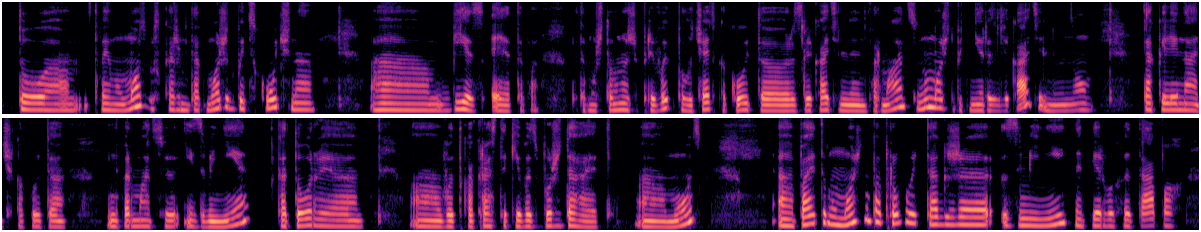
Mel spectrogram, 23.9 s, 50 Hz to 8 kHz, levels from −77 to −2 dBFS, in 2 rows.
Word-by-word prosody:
то, 175 -3 +5
м, 165 0 -3
твоему 165 -3 -3
мозгу, 240 +5 +3
скажем 170 -4 -5
так, 165 -1 -6
может 205 +5 -1
быть 200 -1 -2
скучно, 185 -6 0 0.6
эм, 165 -2 -1
без 170 -3 +2
этого, 145 -1 -2 0.3
потому 155 -2 -10
что 160 - -4
он 170 +1 -1
уже 165 -1 -4
привык 205 +9 0
получать 155 +4 0
какую-то 150 -2 +2
развлекательную 155 0 +1
информацию. 185 - -1
Ну, - - +4
может 225 -3 -1
быть, - - -15
не 155 0 -2
развлекательную, 150 - 0
но 165 +1 -7 0.5
так 180 -1 -1
или 170 0 +3
иначе 165 -3 -3
какую-то 150 0 -2 0.4
информацию 155 0 -1
извне, 145 - +1 0.3
которая, 160 -1 +1
э, - - -6 0.8
вот 150 0 +2
как 150 -1 -2
раз 165 -1 0
таки 155 - 0
возбуждает, 155 -1 0 0.3
э, - - +1
мозг. 145 - +2 0.7
Э, 175 - +4
поэтому 220 +2 +3
можно 250 - +3
попробовать 240 -2 +3
также 200 -1 +3
заменить 180 +7 0
на 180 -2 -3
первых 165 0 0
этапах 165 +1 -2
165 Hz, 130 wpm, -24 LUFS, 155-190 Hz, 0.8 s, то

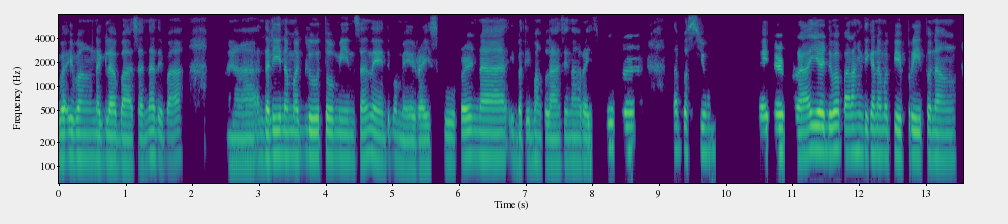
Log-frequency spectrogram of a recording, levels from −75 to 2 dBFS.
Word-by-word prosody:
iba-ibang 130 -1 +1
naglabasan 120 -1 0
na 140 - +2
di 130 -4 -5
ba 125 +3 -3 0.8
na 115 +1 -3
ang 125 - -7
dali 140 +2 +4
na 135 -1 +1
magluto 135 0 +2
minsan 130 +1 -2
eh 120 -3 0
di - - -8
ba 130 - -5
may 110 -2 -2
rice 110 0 -1
cooker 125 +3 +1
na 130 -1 +2
iba't 120 -2 -4
ibang 125 -1 -4
klase 115 +1 -2
ng 120 0 -4
rice 115 -1 -3
cooker 170 -2 -1 0.6
tapos 160 -1 -2
yung, 150 -1 -4 0.7
air 150 +1 +5 0.2
fryer 155 +4 +5
d 155 - +2
iba 165 +1 +5
parang 150 0 0
hindi 145 - -1
ka 150 - +2
na 145 -1 0
magpiprito 140 -1 +1
ng 130 -1 -2
130 Hz, 160 wpm, -24 LUFS, 120-140 Hz, 0.8 s, air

